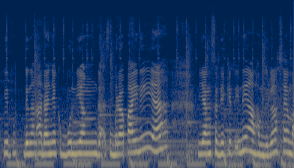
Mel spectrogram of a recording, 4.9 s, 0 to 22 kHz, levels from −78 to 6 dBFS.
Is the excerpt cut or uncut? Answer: uncut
